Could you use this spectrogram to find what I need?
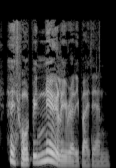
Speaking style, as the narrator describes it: she exclaimed

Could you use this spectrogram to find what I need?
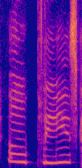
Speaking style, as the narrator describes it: cried the girl

